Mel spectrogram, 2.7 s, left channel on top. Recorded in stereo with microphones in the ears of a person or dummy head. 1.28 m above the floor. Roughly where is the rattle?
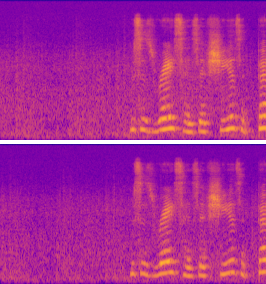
No rattle in this recording.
